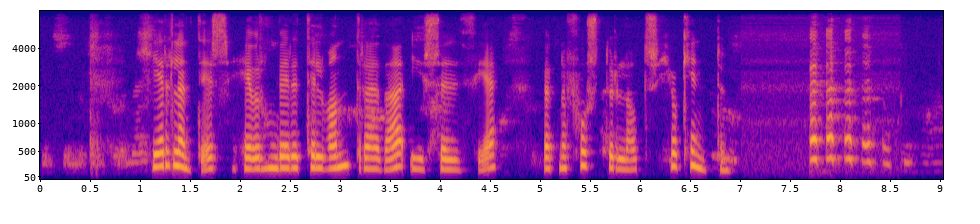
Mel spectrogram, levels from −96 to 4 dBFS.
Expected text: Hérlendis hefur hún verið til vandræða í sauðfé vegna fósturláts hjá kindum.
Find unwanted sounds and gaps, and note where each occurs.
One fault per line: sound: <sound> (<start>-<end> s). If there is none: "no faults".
sound: laugh (7.7-8.5 s)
